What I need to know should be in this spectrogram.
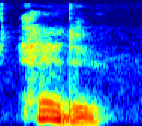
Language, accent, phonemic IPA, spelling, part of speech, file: English, Southern England, /ˈhɛəˌduː/, hairdo, noun, LL-Q1860 (eng)-hairdo.wav
- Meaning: 1. A hairstyle 2. A haircut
